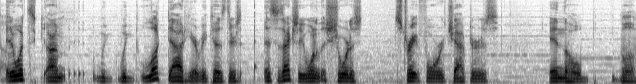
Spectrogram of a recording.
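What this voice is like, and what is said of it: Losing voice, occasional voice cracks. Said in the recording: “Under the weather ... losing my voice, you're gonna hear my voice crack probably a couple times”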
